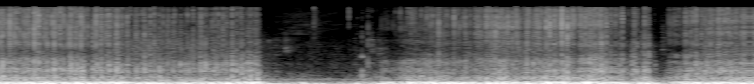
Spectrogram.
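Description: Long almond-shaped nails scratch the surface of a large black foam windscreen on the left microphone, which is held from the side. A dense, low, rumbling scratching runs throughout, with a brief near-silent pause around the middle before the scratching resumes.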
